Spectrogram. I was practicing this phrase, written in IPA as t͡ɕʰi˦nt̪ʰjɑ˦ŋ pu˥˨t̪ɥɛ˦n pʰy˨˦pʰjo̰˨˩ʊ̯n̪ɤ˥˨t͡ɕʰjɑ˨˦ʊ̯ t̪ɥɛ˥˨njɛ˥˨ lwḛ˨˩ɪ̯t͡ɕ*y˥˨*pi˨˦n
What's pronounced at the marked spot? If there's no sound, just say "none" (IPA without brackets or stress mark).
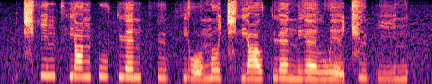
y˥˨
